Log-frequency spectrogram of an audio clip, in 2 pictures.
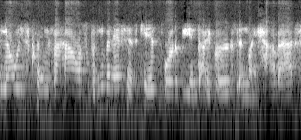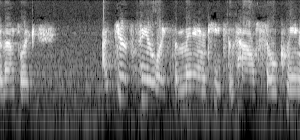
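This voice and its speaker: A woman's voice: lowish voice, sharp tone. A woman being interviewed over the phone, talking informally and emphatically and often repeating herself. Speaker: interviewee giving a statement to police. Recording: phone call with faint noise.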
